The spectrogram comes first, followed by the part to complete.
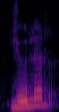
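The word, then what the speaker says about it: Euler: सो एल आइलर, यूलर, आइलर दोनों तरह से लोग प्रोनाउंस करते हैं। सो I think आइलर इज़ the correct pronunciation.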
